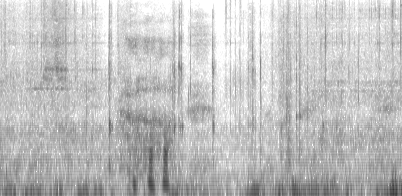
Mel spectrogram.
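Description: A man laughing briefly about a second and a half in, over low wind rumble on the microphone, with a few scattered small clicks.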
